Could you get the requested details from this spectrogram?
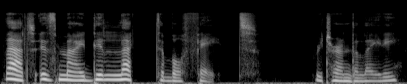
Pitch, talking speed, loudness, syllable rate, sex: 185 Hz, 120 wpm, -20 LUFS, 4.2 syllables/s, female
